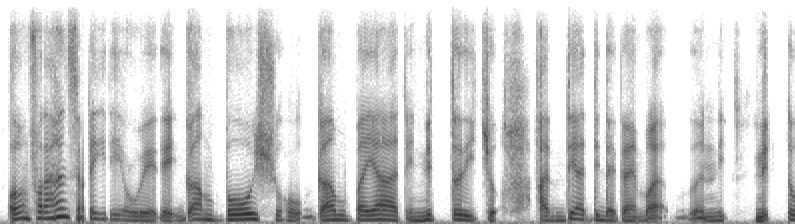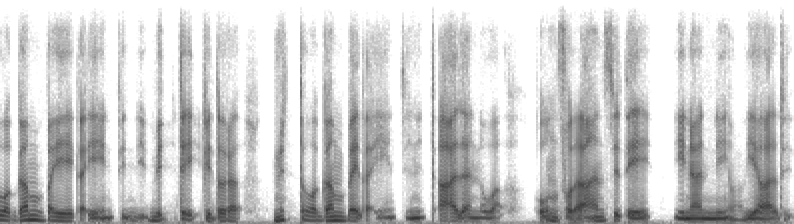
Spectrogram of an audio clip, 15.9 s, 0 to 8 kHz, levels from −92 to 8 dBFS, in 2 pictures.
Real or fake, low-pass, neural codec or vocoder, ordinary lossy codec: fake; 7.2 kHz; autoencoder, 22.05 kHz, a latent of 192 numbers a frame, VITS, trained on many speakers; Opus, 24 kbps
